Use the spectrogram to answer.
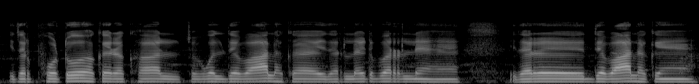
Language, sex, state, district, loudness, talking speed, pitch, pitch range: Magahi, male, Bihar, Jamui, -31 LUFS, 130 wpm, 130 Hz, 125-135 Hz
